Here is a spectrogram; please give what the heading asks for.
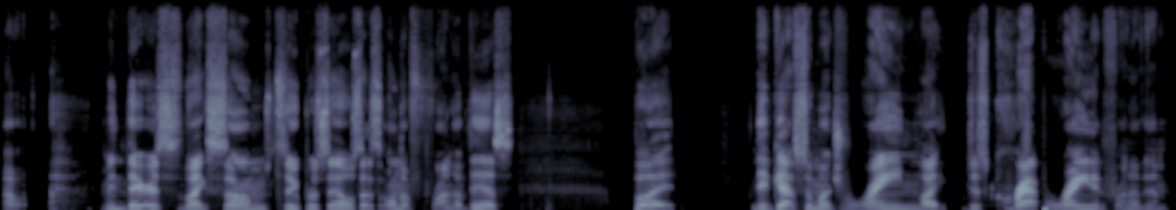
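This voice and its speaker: A man's voice: medium pitch, slow, fairly bright tone, clean tone, no echo, studio quality. A young man from Alabama, hosting live weather coverage in a casual, rambling way with lots of fillers. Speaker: weather stream host.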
